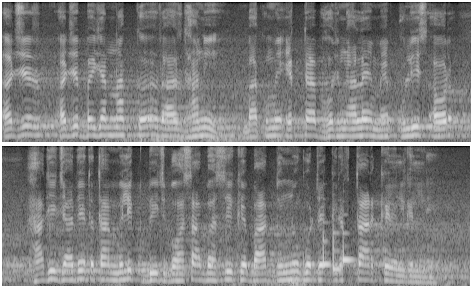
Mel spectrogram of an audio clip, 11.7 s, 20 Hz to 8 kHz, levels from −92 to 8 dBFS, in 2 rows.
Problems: background sounds at intervals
